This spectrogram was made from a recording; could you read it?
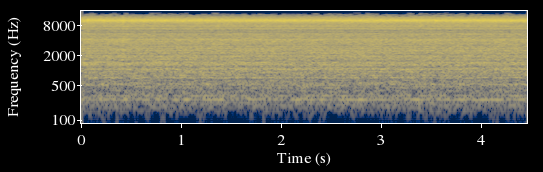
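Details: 2015 Toyota Corolla LE with aftermarket LED headlamps on, radio sitting on the car: steady loud hiss with no station audible; RF interference from the LED headlights wipes out reception, also on the in-dash radio.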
